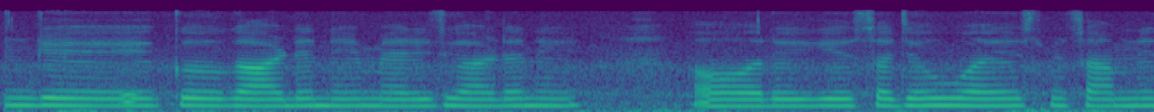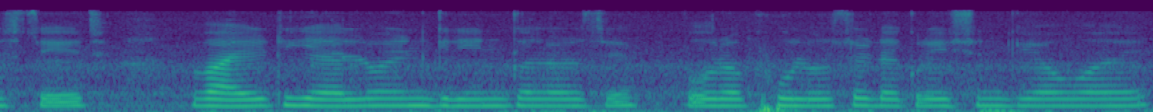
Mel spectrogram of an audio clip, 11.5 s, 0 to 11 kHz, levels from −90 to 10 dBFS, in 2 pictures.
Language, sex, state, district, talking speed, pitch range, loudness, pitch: Hindi, female, Bihar, Begusarai, 145 wpm, 195-205 Hz, -30 LUFS, 200 Hz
